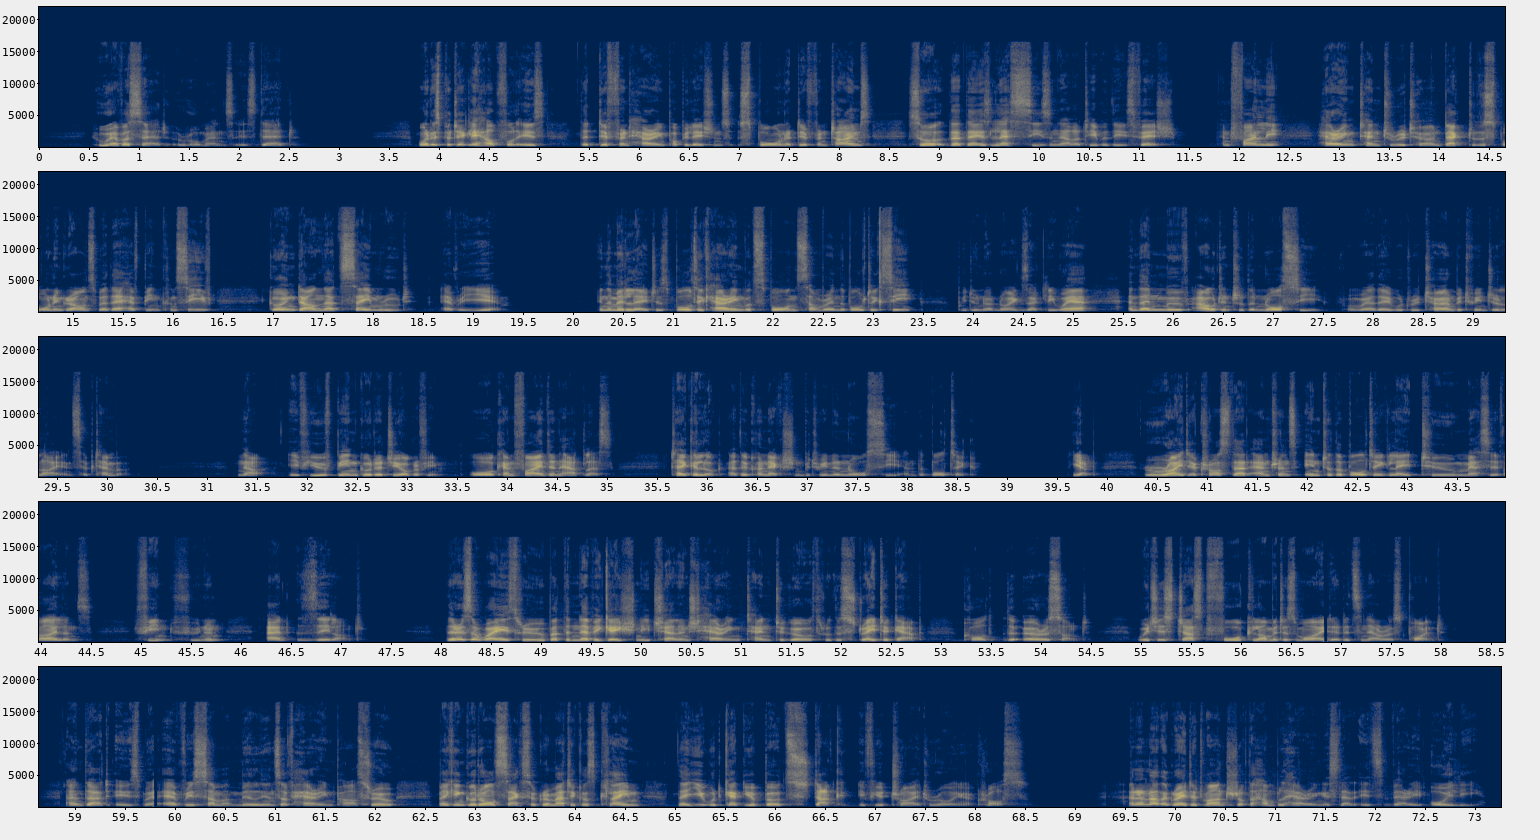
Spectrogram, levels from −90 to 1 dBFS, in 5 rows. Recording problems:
thin; very; fading below 300 Hz
choppy; occasionally; from 57 s to 1:00; 2% of the speech affected

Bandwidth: 16.5 kHz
